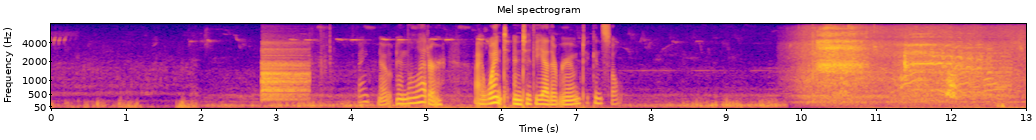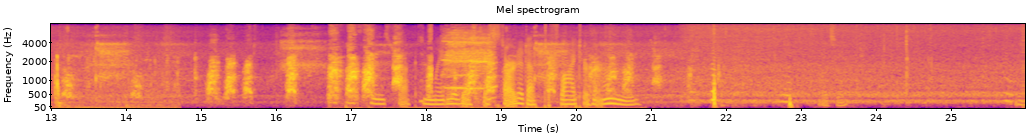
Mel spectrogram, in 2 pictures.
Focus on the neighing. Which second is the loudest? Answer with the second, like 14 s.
19 s.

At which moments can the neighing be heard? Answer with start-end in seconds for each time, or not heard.
2.8-3.5, 11.3-12.8, 18.2-19.0.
